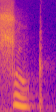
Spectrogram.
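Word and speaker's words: שׂוּךְ: Those two letters form a word in Hebrew, and that word is Strong's number 7753, and it's pronounced suk, just the vowel points changed.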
